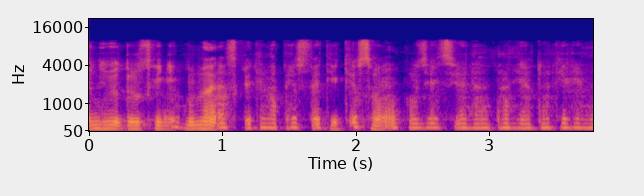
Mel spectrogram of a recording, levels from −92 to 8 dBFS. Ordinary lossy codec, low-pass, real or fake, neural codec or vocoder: Opus, 64 kbps; 9.9 kHz; fake; autoencoder, 22.05 kHz, a latent of 192 numbers a frame, VITS, trained on one speaker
